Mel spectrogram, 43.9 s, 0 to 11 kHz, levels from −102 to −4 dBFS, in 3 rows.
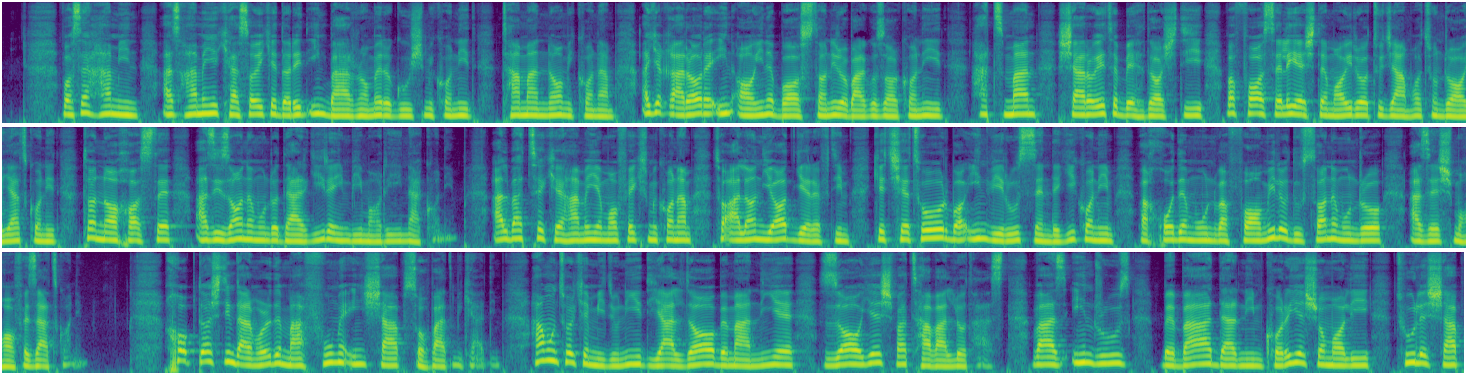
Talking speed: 135 wpm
